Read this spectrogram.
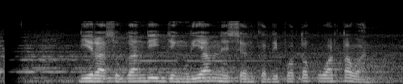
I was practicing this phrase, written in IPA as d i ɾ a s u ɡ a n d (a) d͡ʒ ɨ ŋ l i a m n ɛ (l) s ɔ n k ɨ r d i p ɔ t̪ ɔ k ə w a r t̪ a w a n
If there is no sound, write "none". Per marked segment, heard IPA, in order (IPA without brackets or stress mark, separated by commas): i, none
